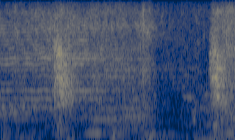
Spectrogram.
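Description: Dog barking, a few short, faint, muffled barks separated by quiet gaps.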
